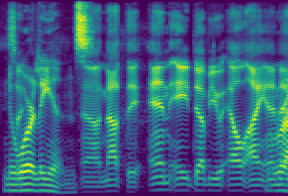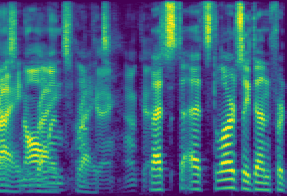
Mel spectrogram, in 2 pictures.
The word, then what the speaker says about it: New Orleans: that's correct that's right there are many ways to say it a lot of people say I say New Orleans copying some of my colleagues who are from there New Orleans that's that's largely done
